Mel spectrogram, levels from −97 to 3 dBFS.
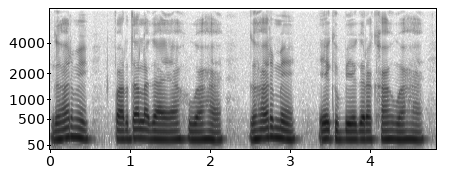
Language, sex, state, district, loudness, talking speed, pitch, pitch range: Hindi, male, Jharkhand, Palamu, -13 LUFS, 160 wpm, 140 Hz, 135-145 Hz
